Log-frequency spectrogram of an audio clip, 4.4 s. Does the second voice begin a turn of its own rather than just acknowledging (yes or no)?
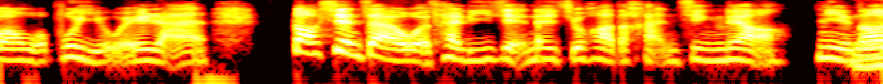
yes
